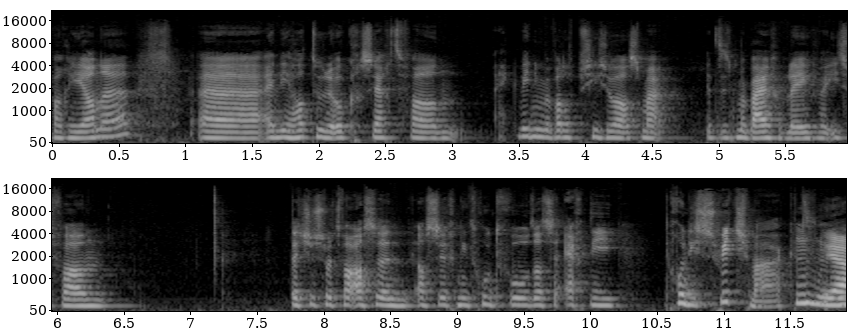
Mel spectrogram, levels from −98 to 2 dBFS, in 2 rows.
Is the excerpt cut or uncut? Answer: uncut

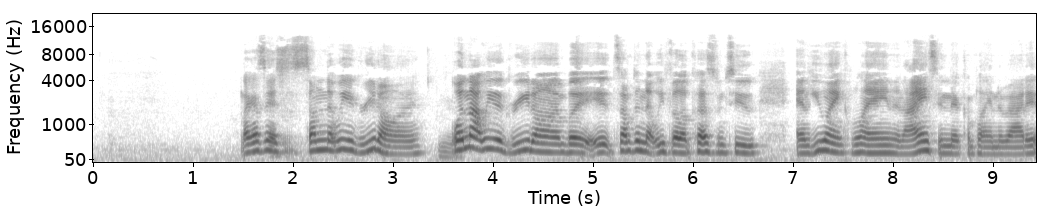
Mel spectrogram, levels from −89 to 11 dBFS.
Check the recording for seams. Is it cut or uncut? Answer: cut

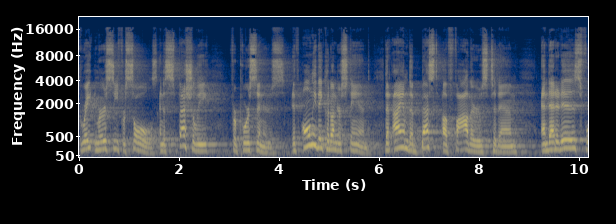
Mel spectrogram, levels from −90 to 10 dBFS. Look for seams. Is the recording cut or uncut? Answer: cut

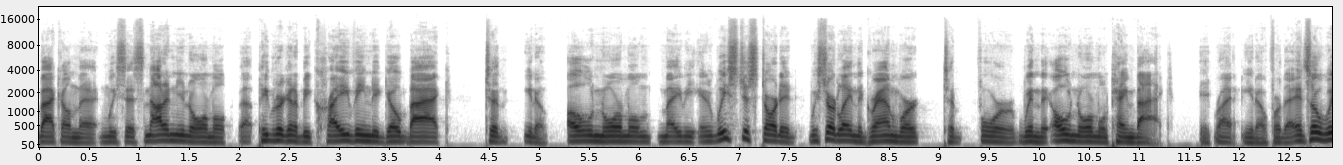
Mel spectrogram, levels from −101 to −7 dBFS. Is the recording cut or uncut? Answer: cut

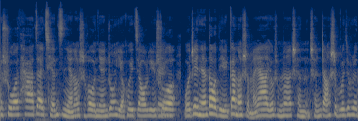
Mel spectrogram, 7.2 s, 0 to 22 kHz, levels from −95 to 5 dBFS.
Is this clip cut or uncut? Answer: cut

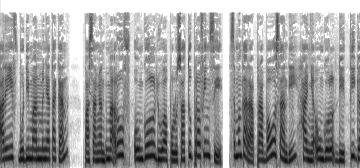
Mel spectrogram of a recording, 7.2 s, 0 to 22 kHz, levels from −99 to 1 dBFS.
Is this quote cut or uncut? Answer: cut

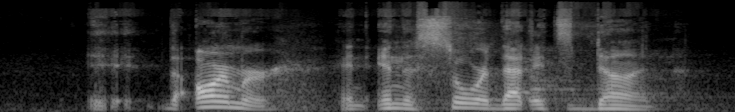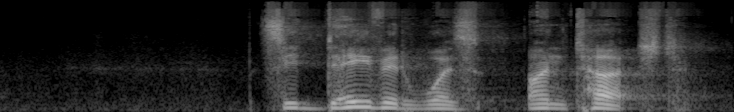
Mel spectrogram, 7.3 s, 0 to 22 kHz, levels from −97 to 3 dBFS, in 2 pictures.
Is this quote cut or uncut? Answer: cut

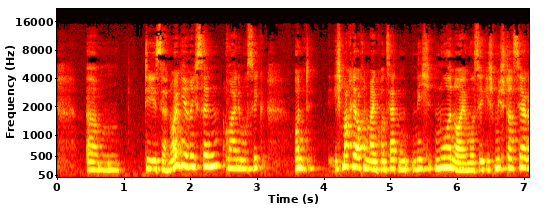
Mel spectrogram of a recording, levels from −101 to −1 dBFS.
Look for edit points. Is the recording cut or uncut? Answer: cut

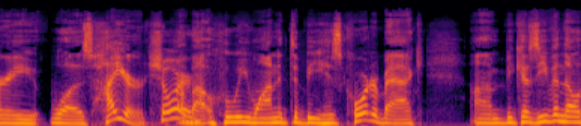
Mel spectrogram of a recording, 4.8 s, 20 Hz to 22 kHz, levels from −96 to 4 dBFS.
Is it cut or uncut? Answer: uncut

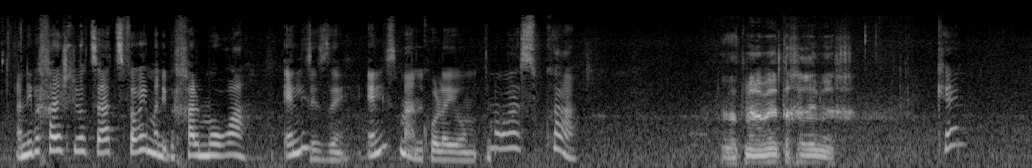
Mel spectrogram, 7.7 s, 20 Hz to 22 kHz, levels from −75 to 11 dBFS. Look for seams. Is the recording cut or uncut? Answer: cut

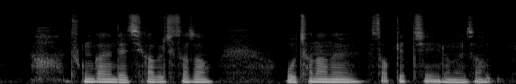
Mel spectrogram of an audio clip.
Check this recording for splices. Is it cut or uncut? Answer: uncut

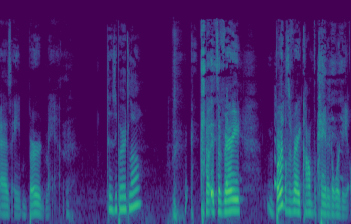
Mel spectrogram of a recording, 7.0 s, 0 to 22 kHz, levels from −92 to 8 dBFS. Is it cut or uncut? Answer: cut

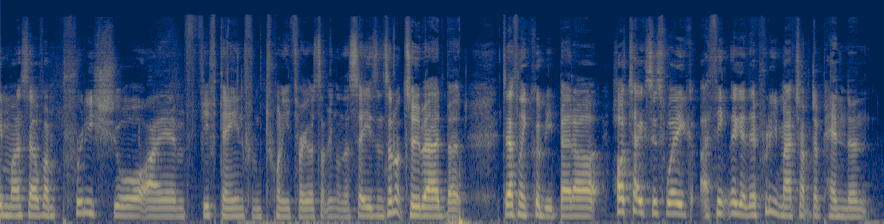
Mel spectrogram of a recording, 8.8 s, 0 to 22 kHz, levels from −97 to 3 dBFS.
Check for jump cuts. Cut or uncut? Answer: cut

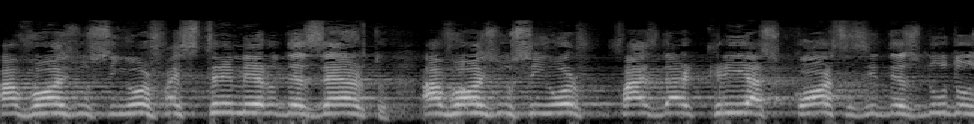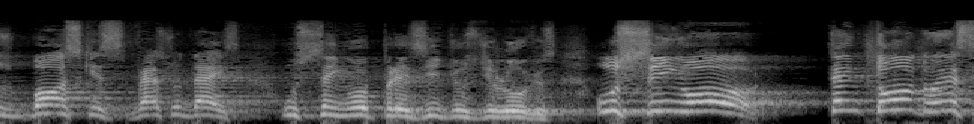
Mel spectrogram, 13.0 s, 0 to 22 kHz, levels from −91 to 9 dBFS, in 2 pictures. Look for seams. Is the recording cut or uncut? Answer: uncut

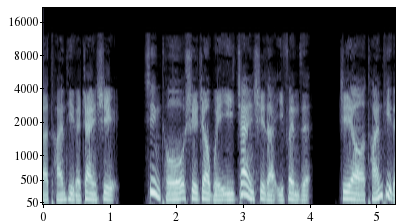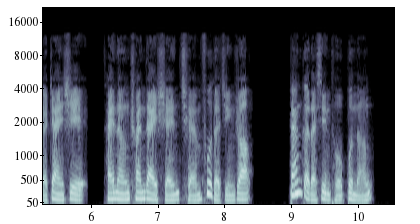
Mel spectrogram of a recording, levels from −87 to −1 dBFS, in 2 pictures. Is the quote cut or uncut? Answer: uncut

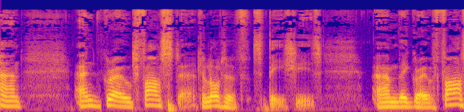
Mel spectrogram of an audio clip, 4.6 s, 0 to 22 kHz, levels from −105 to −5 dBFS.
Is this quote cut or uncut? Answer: cut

